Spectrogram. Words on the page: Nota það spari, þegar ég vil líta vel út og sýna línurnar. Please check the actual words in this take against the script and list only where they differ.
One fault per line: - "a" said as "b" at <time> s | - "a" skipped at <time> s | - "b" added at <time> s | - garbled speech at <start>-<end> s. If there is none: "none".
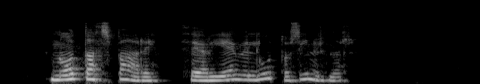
- "það" skipped at 0.9 s
- "líta vel" skipped at 2.5 s
- "sýna" skipped at 3.0 s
